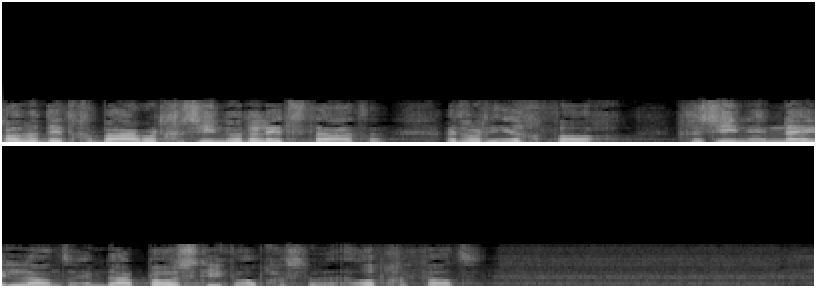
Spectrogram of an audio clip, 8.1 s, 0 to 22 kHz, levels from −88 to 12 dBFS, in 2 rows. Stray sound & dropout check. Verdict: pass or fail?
pass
